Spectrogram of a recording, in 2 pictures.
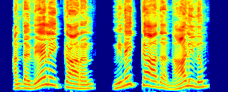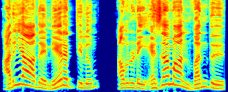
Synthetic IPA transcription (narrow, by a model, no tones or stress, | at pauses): ɐnd̪ɐʋeːlɐɪkːaːɾɐn | nɪnɐɪkːaːðɐnaːɭɪlɯm | ʔɐɾɪjaːðɐneːɾɐt̪ːɪlɯm | ʔɐʋɐnɯɽɐjɐʔɛd͡ʒɐmaːnʋɐnd̪ɯ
